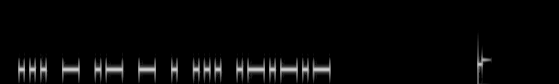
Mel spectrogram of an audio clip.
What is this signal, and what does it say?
Morse code, heard as a keyed tone, about 22 wpm, 700 Hz. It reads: STATES.
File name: practice / 22wpm / Sentences with 3-Word Phrases - 22wpm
